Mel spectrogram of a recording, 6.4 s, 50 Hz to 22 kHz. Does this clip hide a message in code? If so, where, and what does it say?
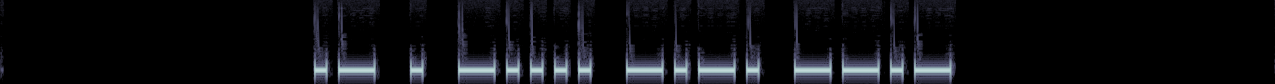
Yes: Morse code from 1.6 to 4.8 s, heard as a keyed tone, about 20 wpm, 700 Hz. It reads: AE6CQ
